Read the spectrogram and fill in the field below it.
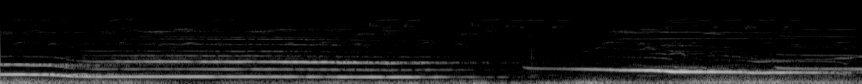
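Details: Drawn-out dog howl: a tone slides down early, then holds flat for about four seconds. After a brief gap, a higher howl glides gently downward, with a faint low rumble throughout.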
